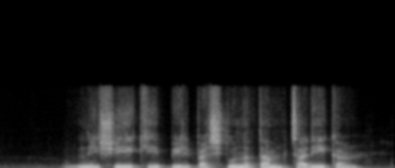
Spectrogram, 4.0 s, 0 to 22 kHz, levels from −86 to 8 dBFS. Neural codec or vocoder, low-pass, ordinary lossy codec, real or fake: codec, 16 kHz in and 24 kHz out, 0.8 kbps, FocalCodec, streaming, 65536 codes; 10.8 kHz; MP3, 96 kbps; fake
